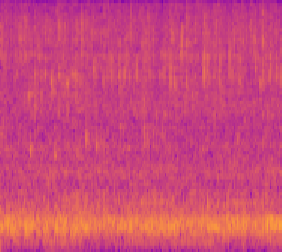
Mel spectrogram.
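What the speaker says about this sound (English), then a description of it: "to wash your hands is very important before the food." A kitchen tap runs steadily over hands being washed before preparing food, a close, continuous splashing gush with no talking.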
